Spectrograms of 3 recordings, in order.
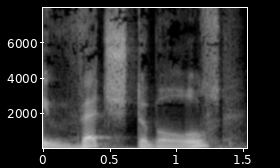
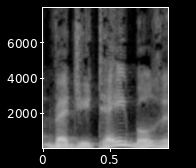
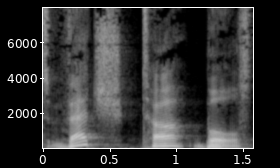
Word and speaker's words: vegetables: Remember, if you can't say vegetables, say veggies. Because it's not vegetables, it's vegetables. Tres sílabas. Vegetables.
